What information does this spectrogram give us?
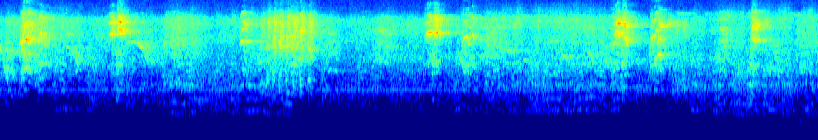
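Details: Blue-and-yellow macaws (Ara ararauna) feeding on a ripe mango in the Brazilian Cerrado; harsh, broadband squawks in short bursts at irregular intervals, about six over eight seconds, over a steady hissing background.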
